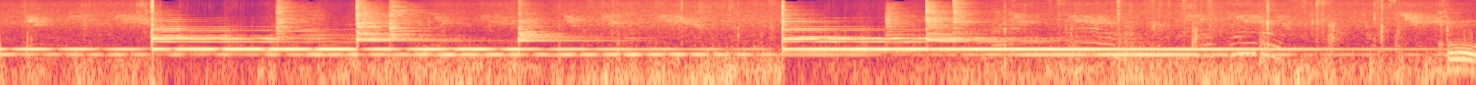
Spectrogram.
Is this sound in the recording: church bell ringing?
yes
